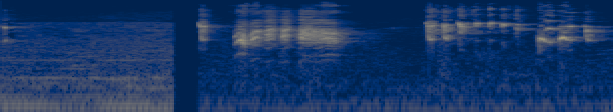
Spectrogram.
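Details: Long-tailed shrike master recording played to lure birds: after a second of low rumbling background, harsh scratchy chatters come in three short bursts of rapid grating notes with brief gaps.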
